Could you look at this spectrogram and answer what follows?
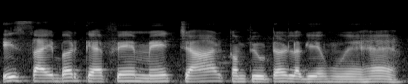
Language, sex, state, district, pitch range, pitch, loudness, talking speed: Hindi, male, Arunachal Pradesh, Lower Dibang Valley, 130-150 Hz, 140 Hz, -15 LUFS, 130 wpm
